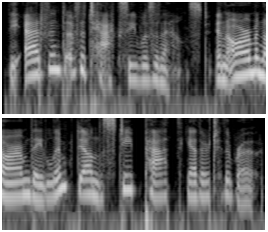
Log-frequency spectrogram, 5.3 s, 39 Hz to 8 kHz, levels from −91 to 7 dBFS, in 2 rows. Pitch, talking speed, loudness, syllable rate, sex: 210 Hz, 240 wpm, -19 LUFS, 5.7 syllables/s, female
